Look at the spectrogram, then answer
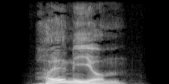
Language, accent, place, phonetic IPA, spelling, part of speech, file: German, Germany, Berlin, [ˈhɔlmi̯ʊm], Holmium, noun, De-Holmium.ogg
- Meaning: holmium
